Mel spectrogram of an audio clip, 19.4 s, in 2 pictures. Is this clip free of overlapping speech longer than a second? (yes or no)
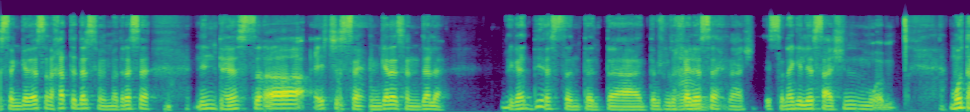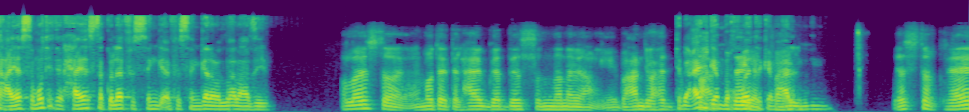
no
